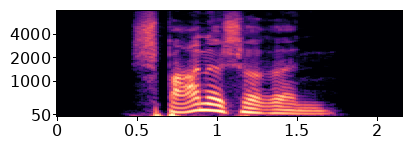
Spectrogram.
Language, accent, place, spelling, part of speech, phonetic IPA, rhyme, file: German, Germany, Berlin, spanischeren, adjective, [ˈʃpaːnɪʃəʁən], -aːnɪʃəʁən, De-spanischeren.ogg
- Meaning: inflection of spanisch: 1. strong genitive masculine/neuter singular comparative degree 2. weak/mixed genitive/dative all-gender singular comparative degree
